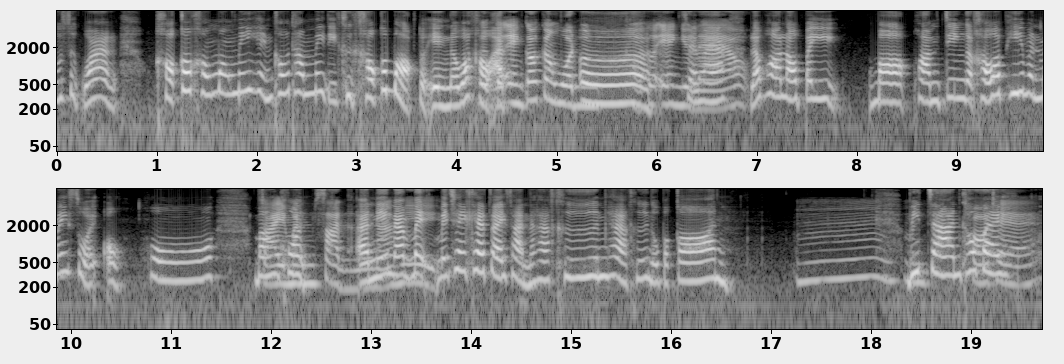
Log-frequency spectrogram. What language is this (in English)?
Thai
